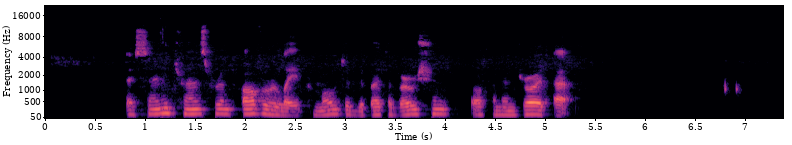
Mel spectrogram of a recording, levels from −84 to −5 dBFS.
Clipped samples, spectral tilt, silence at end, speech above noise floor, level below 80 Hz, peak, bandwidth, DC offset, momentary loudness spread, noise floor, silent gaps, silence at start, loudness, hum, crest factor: under 0.1%; -5 dB/octave; 0.45 s; 43 dB; -74 dBFS; -18 dBFS; 12 kHz; under 0.1%; 13 LU; -80 dBFS; none; 0.8 s; -37 LUFS; none; 20 dB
